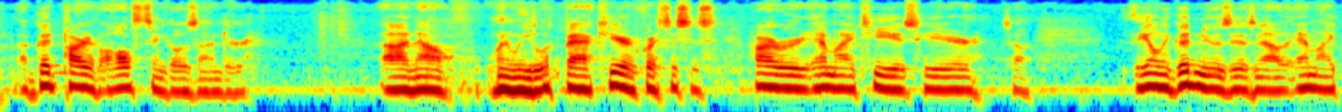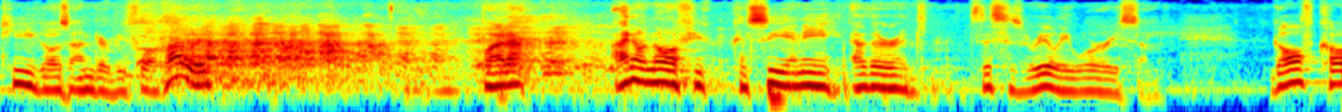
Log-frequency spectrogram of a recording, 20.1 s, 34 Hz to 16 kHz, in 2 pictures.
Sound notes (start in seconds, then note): 11.0 laughter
